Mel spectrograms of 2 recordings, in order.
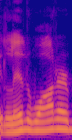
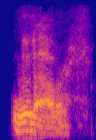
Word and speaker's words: Lidawer: uh with and I want to say Lidwater, but I'm pronouncing it wrong. So, tell me the correct pronunciation of your name. Lidau.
